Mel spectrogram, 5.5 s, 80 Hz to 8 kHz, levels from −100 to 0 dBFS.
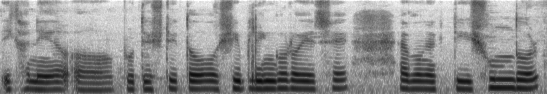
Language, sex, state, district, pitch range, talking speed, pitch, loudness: Bengali, female, Tripura, West Tripura, 190-205 Hz, 90 wpm, 195 Hz, -14 LUFS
